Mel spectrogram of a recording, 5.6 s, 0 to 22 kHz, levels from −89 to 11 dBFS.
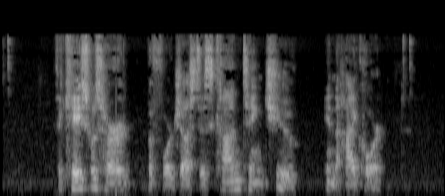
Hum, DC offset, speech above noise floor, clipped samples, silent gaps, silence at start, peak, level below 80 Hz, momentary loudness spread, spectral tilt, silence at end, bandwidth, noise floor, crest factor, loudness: none; under 0.1%; 41 dB; under 0.1%; none; 0.1 s; -2 dBFS; -72 dBFS; 25 LU; -0.5 dB/octave; 0.4 s; 12 kHz; -67 dBFS; 26 dB; -23 LUFS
